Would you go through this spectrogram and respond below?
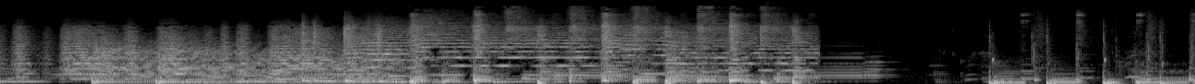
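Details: Upbeat brass-led theme music plays loudly, drops out briefly near the ninth second, then resumes with punchy beats; no animal sound is heard.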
